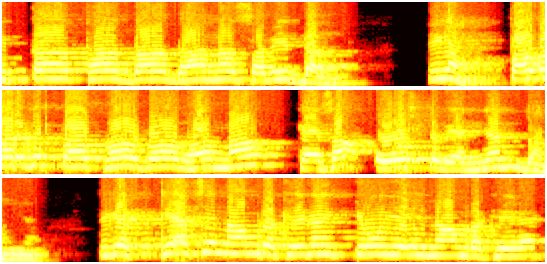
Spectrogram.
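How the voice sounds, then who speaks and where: A male teacher giving an exam-prep lesson. He asks questions and answers them himself, and repeats key terms and sounds slowly. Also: very high-pitched, roomy sound, poor audio.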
